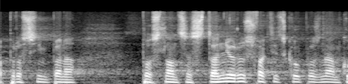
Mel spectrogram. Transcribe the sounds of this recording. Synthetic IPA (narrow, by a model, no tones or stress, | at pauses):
pɾosiːmpana | poslant͡sɛst̪aɲoɾusfak̚t̪ɪt͡skowpoznaːmko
